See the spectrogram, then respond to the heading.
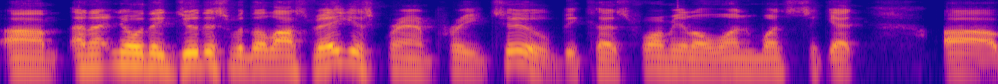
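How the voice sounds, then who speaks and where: A man's medium-pitched voice at a fairly quick pace, with ordinary pitch variation and a dry, close sound with no echo. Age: 60s. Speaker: sports podcast co-host. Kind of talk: casual chat. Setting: livestream. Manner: halting.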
